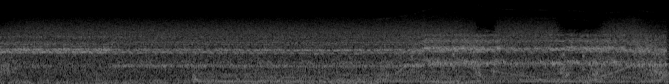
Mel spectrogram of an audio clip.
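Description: Opel Calibra in a Gran Turismo 4 replay, a steady droning engine note under continuous tire skidding and squeal, moderately loud and uninterrupted, with no voices.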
